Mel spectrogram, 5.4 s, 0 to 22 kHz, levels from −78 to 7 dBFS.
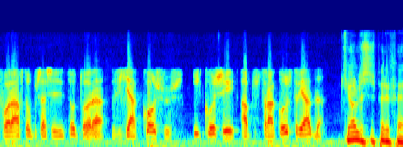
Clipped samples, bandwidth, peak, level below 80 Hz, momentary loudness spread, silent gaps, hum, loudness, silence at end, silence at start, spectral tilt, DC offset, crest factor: under 0.1%; 10 kHz; 0 dBFS; -36 dBFS; 8 LU; none; none; -13 LUFS; 0 s; 0 s; -6 dB/octave; under 0.1%; 12 dB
